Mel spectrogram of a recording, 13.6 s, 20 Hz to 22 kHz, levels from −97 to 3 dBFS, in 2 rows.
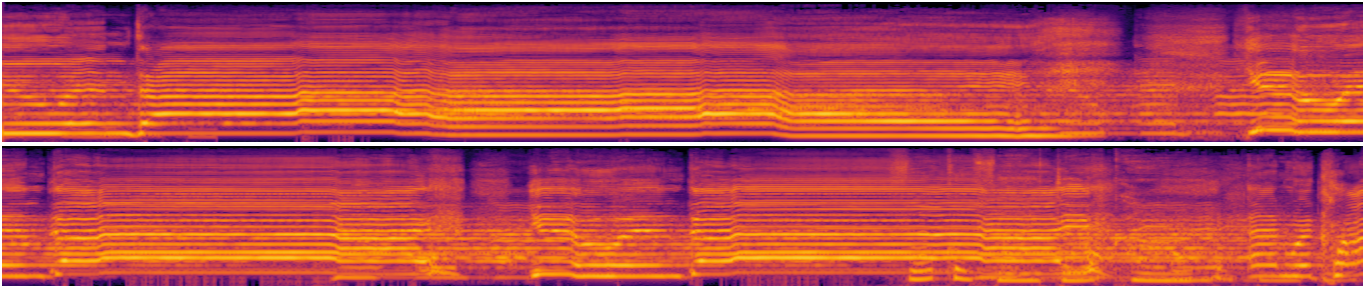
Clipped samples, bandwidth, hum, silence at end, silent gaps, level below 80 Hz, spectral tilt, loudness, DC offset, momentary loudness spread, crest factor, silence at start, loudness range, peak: under 0.1%; over 20 kHz; none; 0 s; none; -60 dBFS; -2 dB/octave; -12 LUFS; under 0.1%; 7 LU; 12 dB; 0 s; 3 LU; 0 dBFS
